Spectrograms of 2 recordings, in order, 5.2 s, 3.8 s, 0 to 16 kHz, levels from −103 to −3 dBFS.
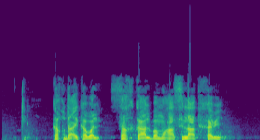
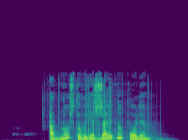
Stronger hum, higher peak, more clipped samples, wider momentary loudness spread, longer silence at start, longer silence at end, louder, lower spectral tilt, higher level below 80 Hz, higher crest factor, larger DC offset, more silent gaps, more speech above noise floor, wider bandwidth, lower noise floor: neither; about the same, 0 dBFS vs -2 dBFS; neither; first, 7 LU vs 4 LU; second, 0.45 s vs 1 s; about the same, 0.7 s vs 0.75 s; first, -17 LUFS vs -21 LUFS; about the same, -7 dB/octave vs -6 dB/octave; about the same, -58 dBFS vs -54 dBFS; about the same, 18 dB vs 20 dB; neither; neither; about the same, 54 dB vs 57 dB; about the same, 7.4 kHz vs 7.8 kHz; second, -70 dBFS vs -77 dBFS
